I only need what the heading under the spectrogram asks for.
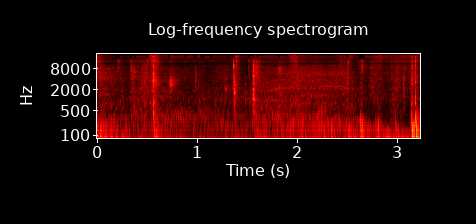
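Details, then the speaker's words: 2011 VW Passat rear electronic parking brake commanded to release via scan tool, ignition on: short, low electric motor hum from the rear, smooth and even with no grinding; normal electronic parking brake release. "ignition on all the way conditional we'll release the parking brake"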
